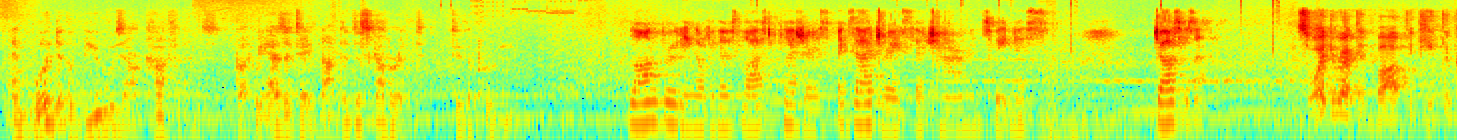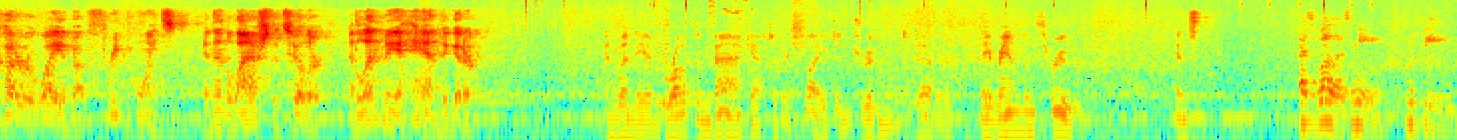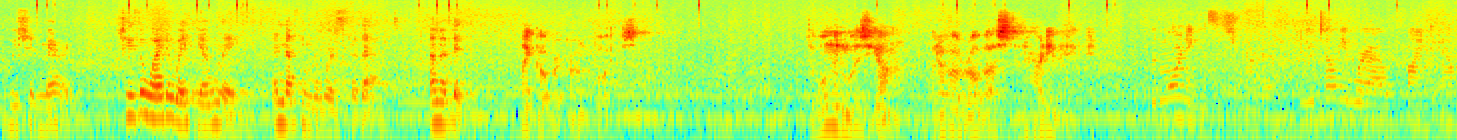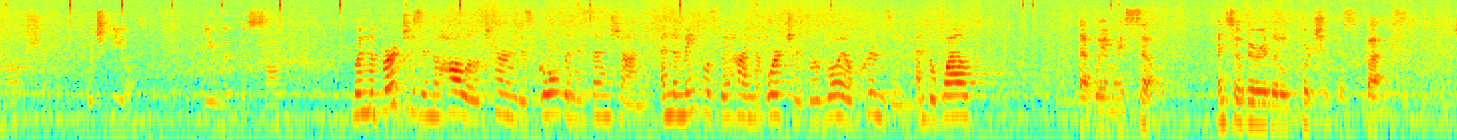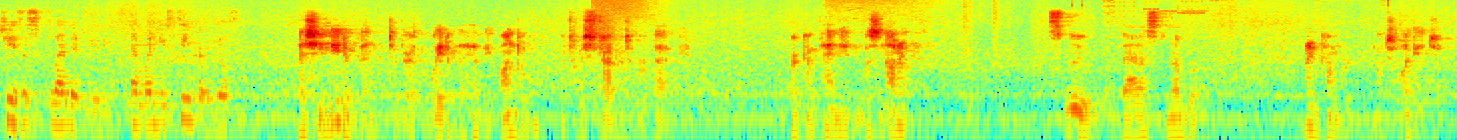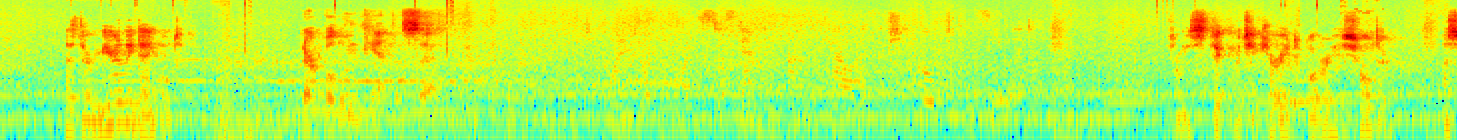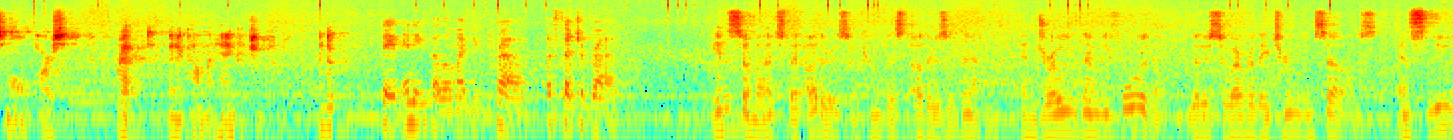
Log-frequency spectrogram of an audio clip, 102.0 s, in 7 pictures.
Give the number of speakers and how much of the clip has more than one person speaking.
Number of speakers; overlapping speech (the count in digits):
8, no overlap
